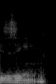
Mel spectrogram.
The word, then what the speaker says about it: zine: It's pronounced magazine, so it should be zine.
